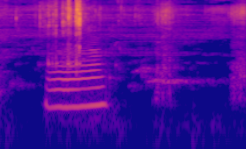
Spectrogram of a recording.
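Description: Crisp chewing on a mouthful of raw cucumber: soft crunching strokes in the second half. About half a second in, a short steady pitched call or hum sounds for about half a second.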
